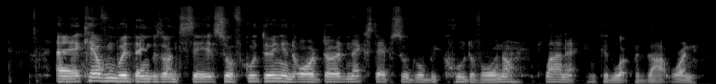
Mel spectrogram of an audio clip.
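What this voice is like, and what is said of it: Scottish accent. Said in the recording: “I have to do a Scottish accent ... so I can just copy your accent”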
